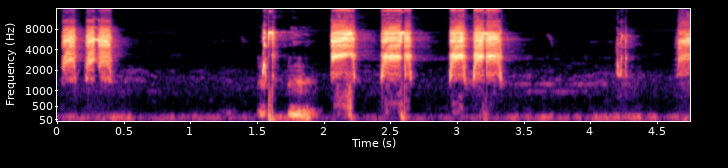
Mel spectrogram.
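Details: Black francolin, Sindhi form, 16 March 2023: repeated harsh, scratchy two-note bursts and a phrase of several grating notes, with a brief lower nasal sound and faint low rumble in the background.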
